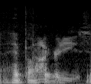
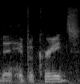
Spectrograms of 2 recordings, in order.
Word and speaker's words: Hippocrates: I mean, like it's got its roots way back to Hippocrates. – Hippocrates. Yeah, you're right. – Yeah. Every time I say it, I want to say the like joke phonetic pronunciation, the Hippocrates.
